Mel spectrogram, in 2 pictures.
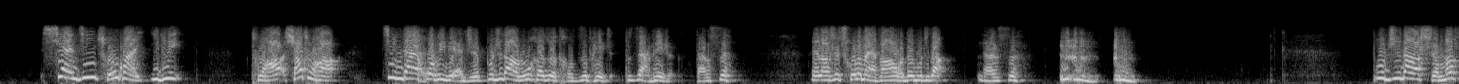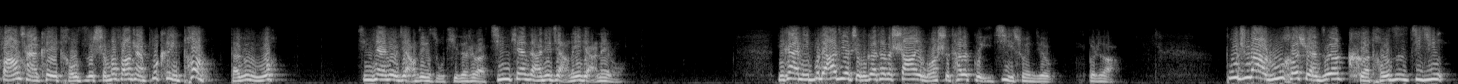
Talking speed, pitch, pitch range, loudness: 270 characters per minute, 200 Hz, 180-235 Hz, -17 LUFS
